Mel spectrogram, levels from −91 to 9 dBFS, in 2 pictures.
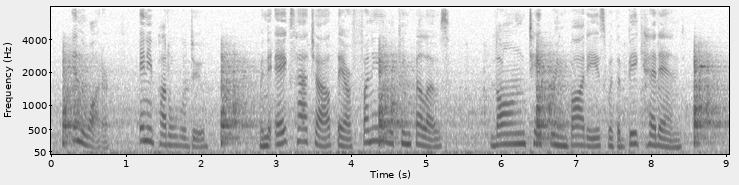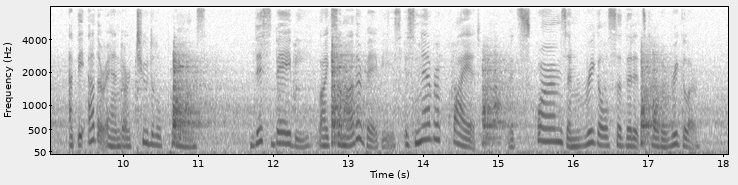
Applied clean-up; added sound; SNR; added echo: none; Mechanisms; 4 dB; none.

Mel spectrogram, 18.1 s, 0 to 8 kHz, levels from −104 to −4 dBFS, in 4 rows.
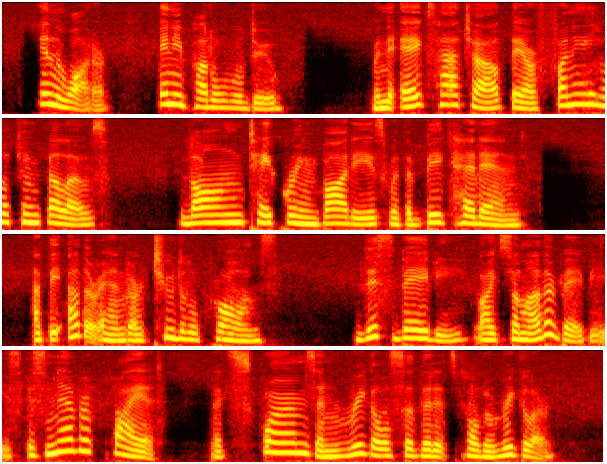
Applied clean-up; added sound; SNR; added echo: neural mask model Resemble Enhance denoiser.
